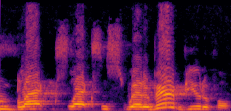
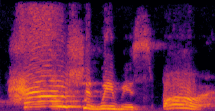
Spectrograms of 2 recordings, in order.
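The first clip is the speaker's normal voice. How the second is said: preaching climax; 4 semitones higher, slower than usual. Real, not acted.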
